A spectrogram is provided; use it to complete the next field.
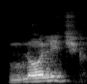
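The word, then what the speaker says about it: knowledge: माने फेफड़ों की सूजन आपने देखा कि इन शब्दों के प्रथम अक्षर का शब्द में उच्चारण नहीं है अब इन शब्दों का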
